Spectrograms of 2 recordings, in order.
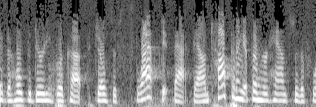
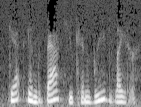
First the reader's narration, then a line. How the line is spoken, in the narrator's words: whispered fiercely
